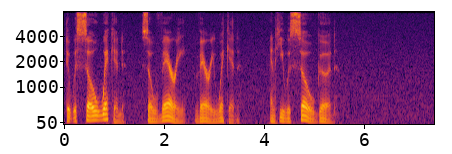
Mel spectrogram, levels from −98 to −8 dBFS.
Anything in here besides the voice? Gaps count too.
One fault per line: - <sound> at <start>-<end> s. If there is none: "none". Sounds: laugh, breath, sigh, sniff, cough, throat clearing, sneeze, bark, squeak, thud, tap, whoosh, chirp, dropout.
none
